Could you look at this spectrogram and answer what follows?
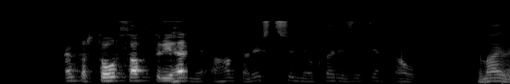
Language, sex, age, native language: Icelandic, male, 50-59, Icelandic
